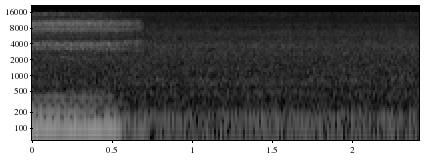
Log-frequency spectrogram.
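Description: A low male voice holds the last drawn-out syllable of a word for about half a second, then stops. After that there is only a quiet, steady low hum of room tone.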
